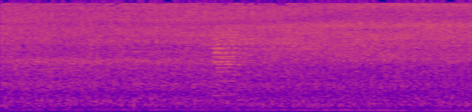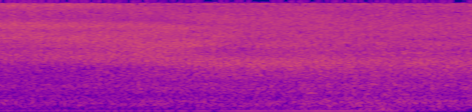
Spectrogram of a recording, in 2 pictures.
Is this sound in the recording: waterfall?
yes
